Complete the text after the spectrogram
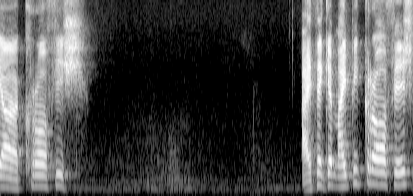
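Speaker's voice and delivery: a light mock Kazakh Borat accent in broken English. Vlogger joking to viewers in a light mock Borat accent. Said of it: "I'm talking too much like myself".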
